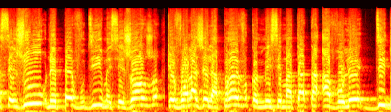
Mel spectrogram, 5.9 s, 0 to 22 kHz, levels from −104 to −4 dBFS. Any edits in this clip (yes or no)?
yes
